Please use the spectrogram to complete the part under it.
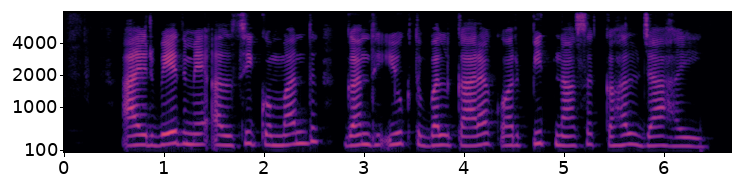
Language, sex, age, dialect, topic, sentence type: Magahi, female, 18-24, Central/Standard, agriculture, statement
